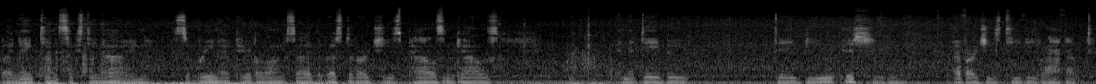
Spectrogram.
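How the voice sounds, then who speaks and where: A man with an extremely low voice hosts a soft-spoken ASMR show-and-tell. He is hushed and often drops into a whisper. The recording is outdoors, a little away from the mic, with loud background noise. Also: level tone, moderate pace, distant mic. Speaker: ASMR video host. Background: breeze and outdoor ambience.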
